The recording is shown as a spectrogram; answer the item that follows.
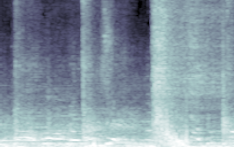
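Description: Live band music with violin, double bass and drums, a wavering melody line over a steady low end. A loud crash, likely a cymbal or drum hit, comes about three-quarters of the way through.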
